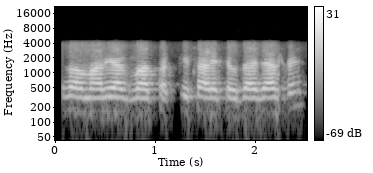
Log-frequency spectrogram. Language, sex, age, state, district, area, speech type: Hindi, male, 60+, Uttar Pradesh, Jaunpur, rural, conversation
